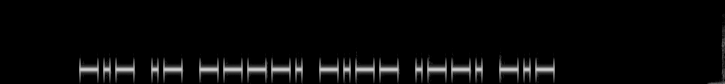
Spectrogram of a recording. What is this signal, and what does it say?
Morse code, heard as a keyed tone, about 21 wpm, 700 Hz. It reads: KA9YPK
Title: Speed Racing - USA 2x3 Call Signs 20wpm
